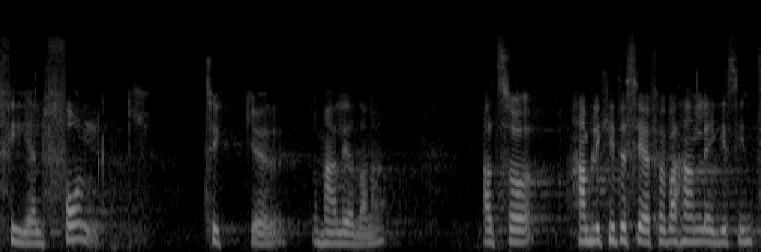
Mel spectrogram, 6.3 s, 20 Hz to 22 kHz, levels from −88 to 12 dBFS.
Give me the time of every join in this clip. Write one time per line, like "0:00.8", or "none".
none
